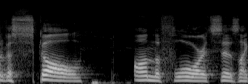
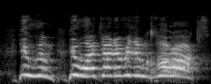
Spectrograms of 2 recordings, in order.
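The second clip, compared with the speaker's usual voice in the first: very loud, very high, shrill drill sergeant yell; 9 dB louder than usual. Describing a drill sergeant yelling at eighteen-year-olds, imitating a yelling drill sergeant. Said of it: "he's yelling at them like".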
